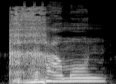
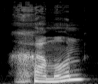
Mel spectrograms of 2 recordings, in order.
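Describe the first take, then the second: First: The first consonant is strongly exaggerated and harsh. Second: The first consonant is moderate and softer. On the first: The speaker calls it wrong. "do not try to stress it too much, like" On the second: The speaker calls it right.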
